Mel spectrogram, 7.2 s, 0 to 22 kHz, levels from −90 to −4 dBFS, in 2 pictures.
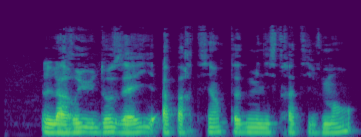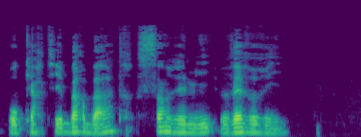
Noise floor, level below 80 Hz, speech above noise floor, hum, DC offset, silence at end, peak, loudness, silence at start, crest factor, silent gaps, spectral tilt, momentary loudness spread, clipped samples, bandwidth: -62 dBFS; -46 dBFS; 35 dB; none; under 0.1%; 0.75 s; -6 dBFS; -28 LUFS; 0.4 s; 22 dB; none; -6.5 dB/octave; 9 LU; under 0.1%; 11.5 kHz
